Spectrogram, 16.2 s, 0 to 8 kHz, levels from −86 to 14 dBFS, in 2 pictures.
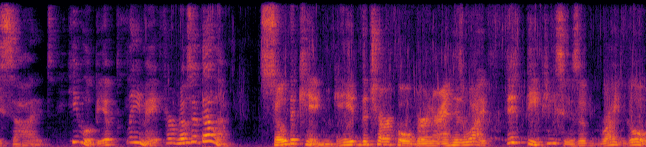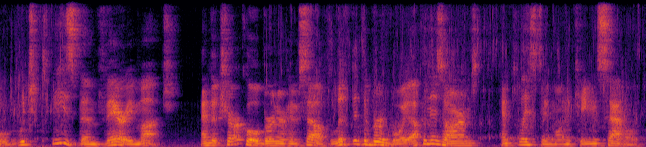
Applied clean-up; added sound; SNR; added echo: neural separator model SepFormer DNS4.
